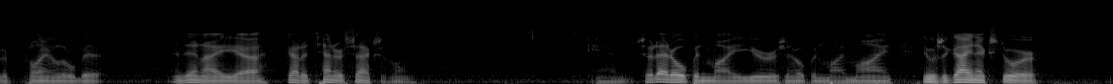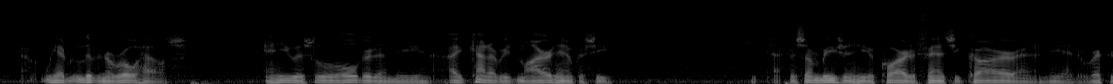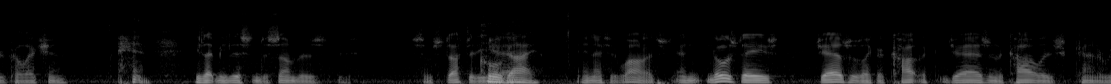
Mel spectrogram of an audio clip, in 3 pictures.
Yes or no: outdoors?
yes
